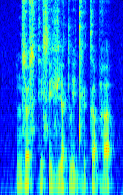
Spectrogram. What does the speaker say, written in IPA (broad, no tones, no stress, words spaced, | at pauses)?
nzœskisɾi vʲakli dʱʏkabʱa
